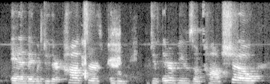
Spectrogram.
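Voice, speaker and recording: A woman speaks with an American accent, her pitch fairly high. Noticeable background noise runs beneath her. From Maryland. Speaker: fitness instructor and food entrepreneur. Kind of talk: interview.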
